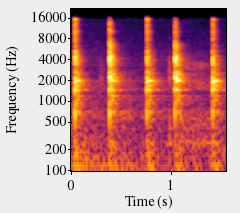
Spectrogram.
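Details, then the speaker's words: Clothes dryer that won't come on, unplugged, testing recently replaced door lock latch: five crisp even clicks a third of a second apart, nothing dragging; latch sounds like it's working. "it sounds like it's working I'm going to test it but I'm pretty sure that that's working now"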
